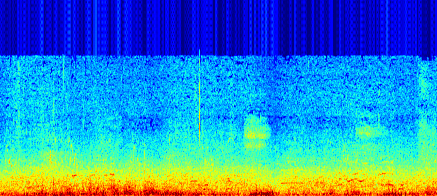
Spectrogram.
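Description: Wind buffeting the microphone in uneven gusts over a steady wash of distant surf, with faint far-off voices.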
